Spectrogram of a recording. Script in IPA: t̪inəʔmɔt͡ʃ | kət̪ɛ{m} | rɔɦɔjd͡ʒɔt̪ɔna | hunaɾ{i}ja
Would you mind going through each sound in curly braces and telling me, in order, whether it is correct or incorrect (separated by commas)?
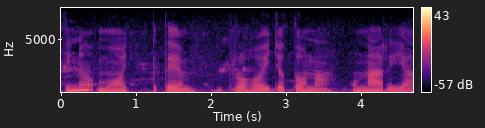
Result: correct, correct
